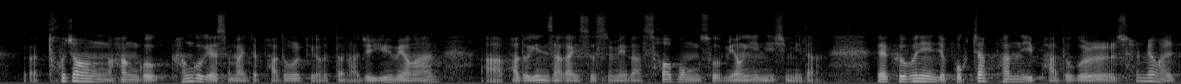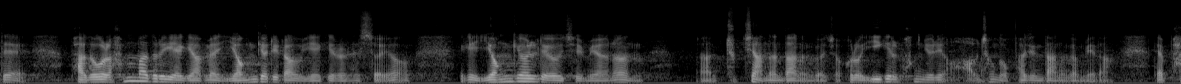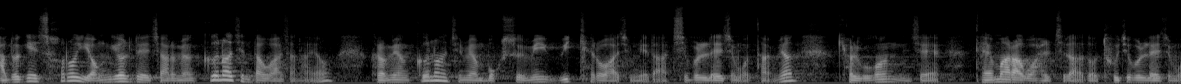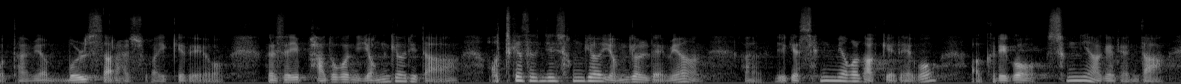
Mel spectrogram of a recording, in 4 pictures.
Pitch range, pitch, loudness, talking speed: 95-125 Hz, 105 Hz, -32 LUFS, 305 characters per minute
